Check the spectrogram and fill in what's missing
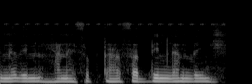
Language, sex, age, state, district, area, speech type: Santali, male, 45-60, Odisha, Mayurbhanj, rural, spontaneous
